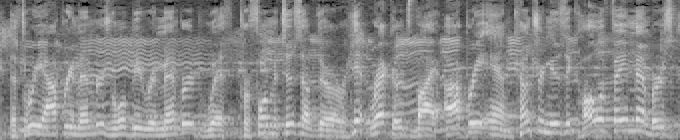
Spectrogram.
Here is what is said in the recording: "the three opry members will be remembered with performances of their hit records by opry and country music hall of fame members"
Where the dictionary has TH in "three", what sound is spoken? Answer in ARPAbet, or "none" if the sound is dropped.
TH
